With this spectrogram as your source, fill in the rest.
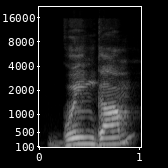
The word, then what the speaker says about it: Guingamp: He plays for Guingamp, I think is how you pronounce it, in the French second division, League 2.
